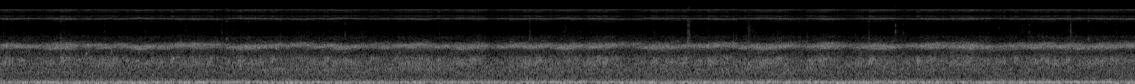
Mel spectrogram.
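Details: A multitude of frogs calling at night in a forest: a dense, unbroken chorus with a rapid pulsing trill high up and a steady droning band beneath, over a continuous low rumble of background ambience.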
